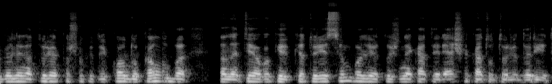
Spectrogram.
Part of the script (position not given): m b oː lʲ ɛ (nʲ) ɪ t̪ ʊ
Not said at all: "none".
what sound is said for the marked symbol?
none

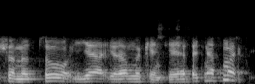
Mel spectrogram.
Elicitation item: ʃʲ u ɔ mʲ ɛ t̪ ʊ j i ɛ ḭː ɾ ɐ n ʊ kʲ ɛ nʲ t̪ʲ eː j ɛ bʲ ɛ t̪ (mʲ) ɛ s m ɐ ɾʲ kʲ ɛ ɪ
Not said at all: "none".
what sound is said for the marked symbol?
nʲ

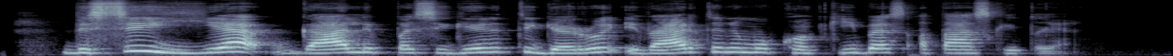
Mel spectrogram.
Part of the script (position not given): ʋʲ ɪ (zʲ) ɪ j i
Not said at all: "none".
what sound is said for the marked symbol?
sʲ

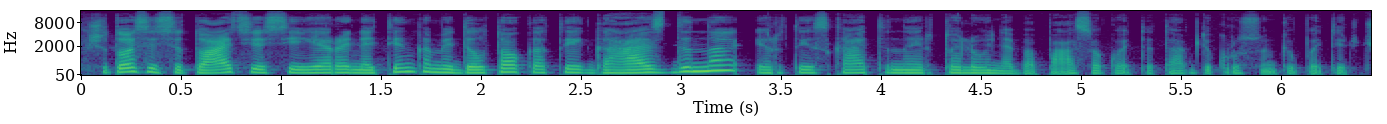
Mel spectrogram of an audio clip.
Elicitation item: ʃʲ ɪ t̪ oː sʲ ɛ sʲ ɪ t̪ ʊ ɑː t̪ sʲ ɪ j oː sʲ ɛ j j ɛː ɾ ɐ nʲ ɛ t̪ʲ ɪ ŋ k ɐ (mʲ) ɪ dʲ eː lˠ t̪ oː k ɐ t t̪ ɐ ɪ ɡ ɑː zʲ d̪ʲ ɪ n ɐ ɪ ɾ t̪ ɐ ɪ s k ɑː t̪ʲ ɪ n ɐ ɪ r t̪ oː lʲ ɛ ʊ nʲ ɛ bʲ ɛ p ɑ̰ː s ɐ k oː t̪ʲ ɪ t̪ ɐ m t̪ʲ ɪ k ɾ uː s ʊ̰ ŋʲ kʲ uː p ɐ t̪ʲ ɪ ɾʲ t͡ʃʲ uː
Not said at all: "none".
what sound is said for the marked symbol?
mʲ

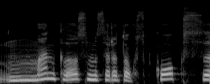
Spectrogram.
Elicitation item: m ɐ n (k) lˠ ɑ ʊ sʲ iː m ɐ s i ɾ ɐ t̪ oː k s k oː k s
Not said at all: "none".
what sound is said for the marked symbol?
k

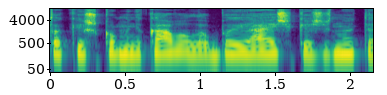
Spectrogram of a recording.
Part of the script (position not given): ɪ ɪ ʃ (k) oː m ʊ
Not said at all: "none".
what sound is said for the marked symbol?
k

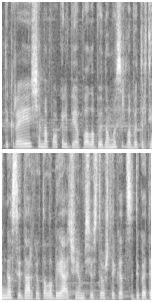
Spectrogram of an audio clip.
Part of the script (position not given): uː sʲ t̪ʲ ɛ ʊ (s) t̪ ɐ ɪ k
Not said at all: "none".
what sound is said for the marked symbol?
ʃ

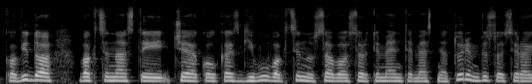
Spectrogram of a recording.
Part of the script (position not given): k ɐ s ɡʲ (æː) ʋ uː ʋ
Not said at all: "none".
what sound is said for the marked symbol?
iː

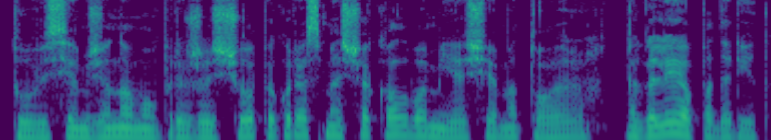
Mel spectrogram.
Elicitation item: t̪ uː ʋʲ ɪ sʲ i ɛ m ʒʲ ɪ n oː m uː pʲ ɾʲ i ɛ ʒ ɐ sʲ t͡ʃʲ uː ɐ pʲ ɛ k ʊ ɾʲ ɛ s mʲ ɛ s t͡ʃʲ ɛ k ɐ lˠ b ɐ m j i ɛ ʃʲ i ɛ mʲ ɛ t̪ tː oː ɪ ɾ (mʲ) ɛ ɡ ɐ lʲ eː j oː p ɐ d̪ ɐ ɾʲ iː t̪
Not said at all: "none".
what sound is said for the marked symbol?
nʲ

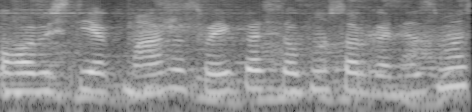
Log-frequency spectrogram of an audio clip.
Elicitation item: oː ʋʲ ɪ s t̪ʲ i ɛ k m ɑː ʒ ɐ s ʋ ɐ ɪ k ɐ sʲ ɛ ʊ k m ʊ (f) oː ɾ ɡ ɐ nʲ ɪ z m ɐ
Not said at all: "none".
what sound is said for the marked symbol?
s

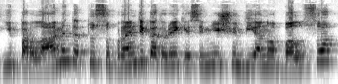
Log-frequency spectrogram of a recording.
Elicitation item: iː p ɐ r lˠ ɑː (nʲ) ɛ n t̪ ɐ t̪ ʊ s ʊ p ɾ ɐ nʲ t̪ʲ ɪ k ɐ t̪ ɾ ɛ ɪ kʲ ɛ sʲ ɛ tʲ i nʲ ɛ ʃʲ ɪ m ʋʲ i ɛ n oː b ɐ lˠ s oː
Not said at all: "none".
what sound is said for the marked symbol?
mʲ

